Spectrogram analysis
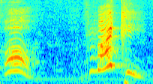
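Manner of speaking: put-on high, slow Portuguese accent, revelation; Portuguese mother with a heavy accent, realising her son smokes weed; Portuguese mom. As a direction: piece it together like a revelation. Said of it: "she goes".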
